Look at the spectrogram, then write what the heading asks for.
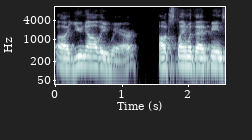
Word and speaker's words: UnaliWear: So the company is called UnaliWear. I'll explain what that means in a second, but it's spelled, I'm sure it'll be in the copy.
